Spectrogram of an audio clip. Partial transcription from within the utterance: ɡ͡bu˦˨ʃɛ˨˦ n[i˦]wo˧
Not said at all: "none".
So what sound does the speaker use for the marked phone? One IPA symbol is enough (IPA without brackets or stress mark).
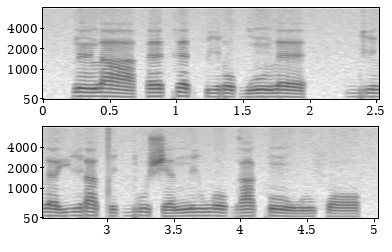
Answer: i˦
